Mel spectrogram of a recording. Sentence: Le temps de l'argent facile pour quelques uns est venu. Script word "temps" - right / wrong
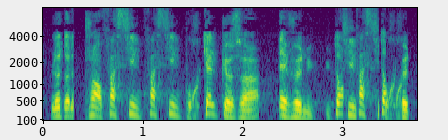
wrong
